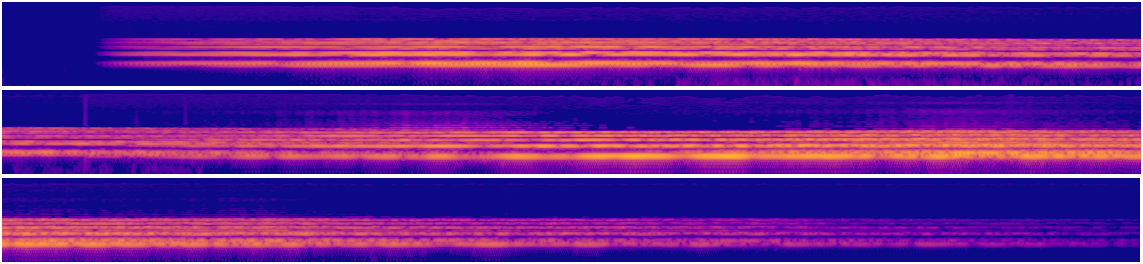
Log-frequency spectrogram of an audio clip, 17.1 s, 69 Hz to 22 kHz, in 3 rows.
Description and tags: voices ew54b
Strange discordant voices. Part of my Atmospheres and Soundscapes 2 pack which consists of sounds designed for use in music projects or as backgrounds intros and soundscapes for film and games.
ambience, music, cinematic, atmosphere, electronic, voice, strange, processed, dark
